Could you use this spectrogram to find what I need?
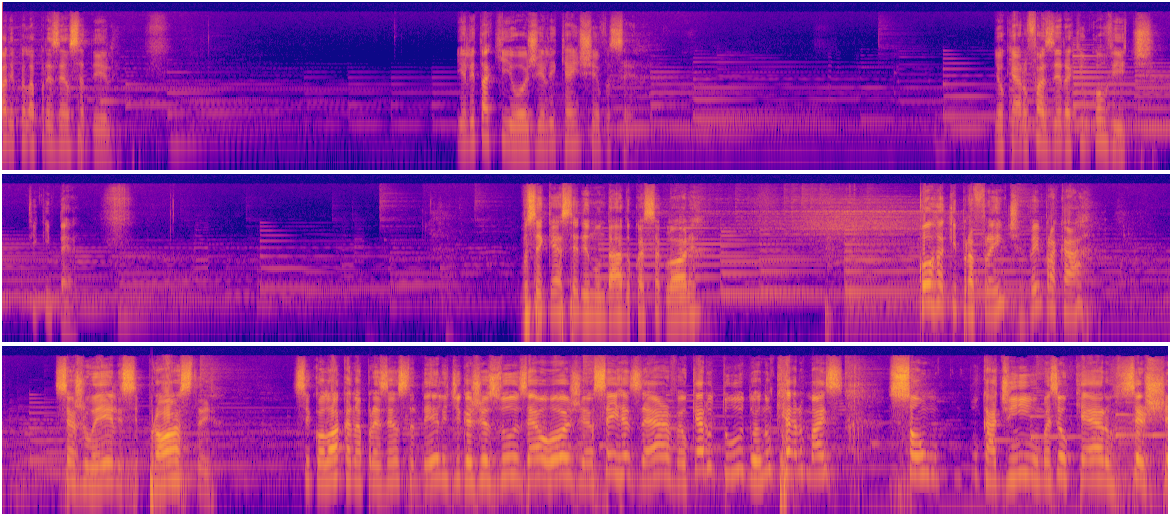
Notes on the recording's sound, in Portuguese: na Igreja ABA Curitiba (Transmitido ao vivo)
